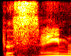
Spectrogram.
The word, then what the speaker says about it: Seine: The perpetrators parked the basket lift on the left side of the Louvre that faces the, is it the Seine River? How do you say that? Seine? – The Seine, yeah.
